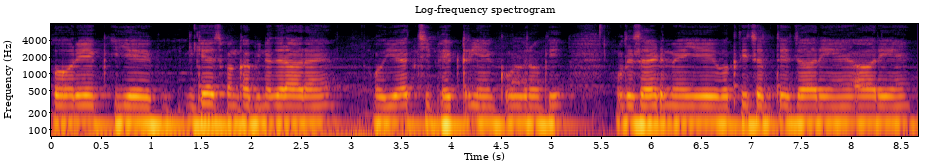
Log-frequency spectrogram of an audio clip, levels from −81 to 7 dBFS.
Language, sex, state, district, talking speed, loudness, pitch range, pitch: Hindi, male, Rajasthan, Bikaner, 200 wpm, -16 LUFS, 130-135 Hz, 130 Hz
